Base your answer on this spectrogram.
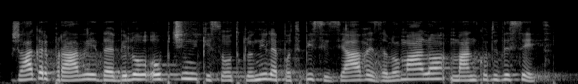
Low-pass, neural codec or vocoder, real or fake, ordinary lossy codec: none; codec, 16 kHz, 8 kbps, FreqCodec, larger model; fake; none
